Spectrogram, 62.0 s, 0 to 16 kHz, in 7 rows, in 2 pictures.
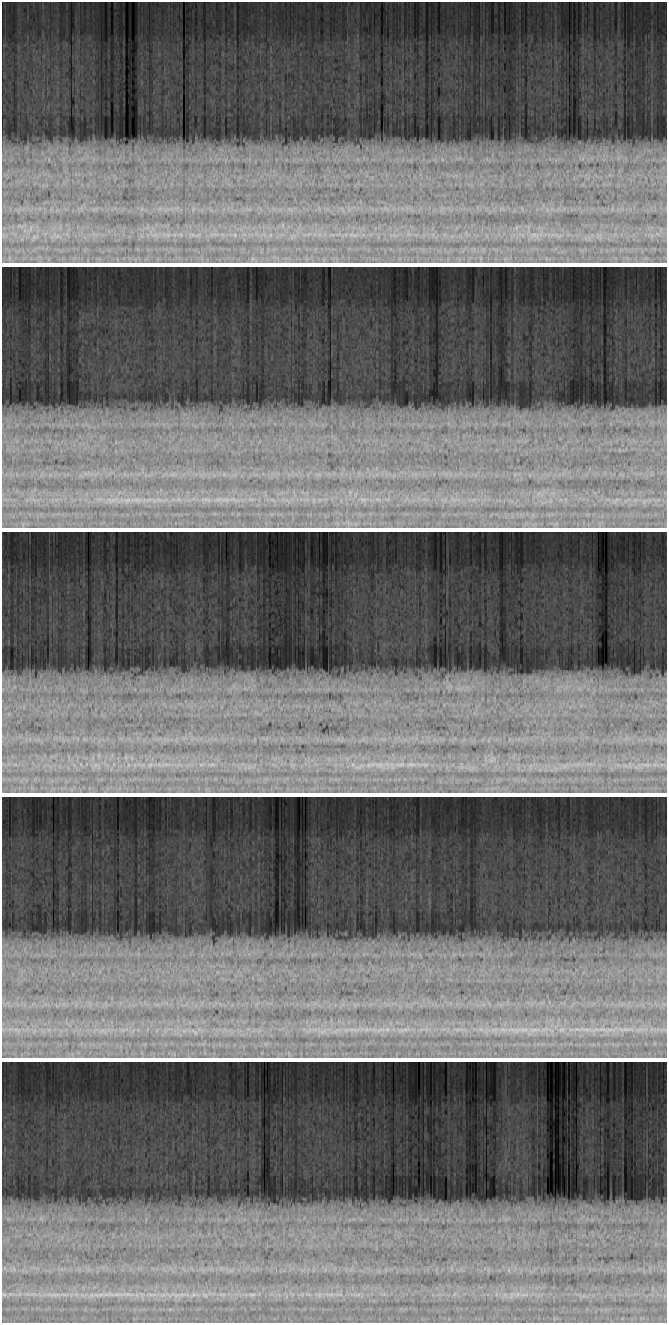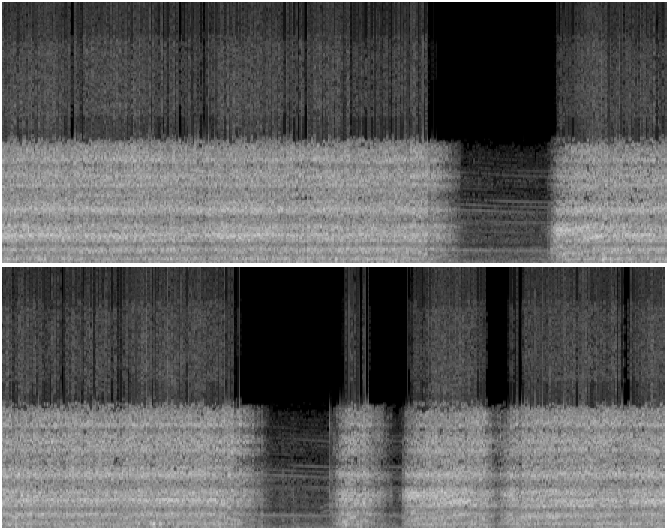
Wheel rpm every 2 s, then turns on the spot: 230, 230, 230, 220, 230, 230, 230, 230, 220, 220, 230, 220, 220, 220, 230, 220, 230, 220, 220, 230, 230, 230, 220, 220, 210, 40, 200, 230, 60, 100, 190.
56-58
